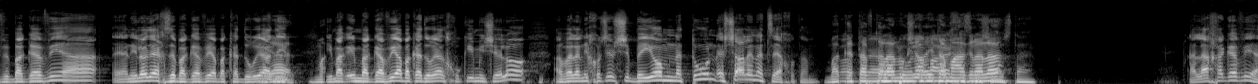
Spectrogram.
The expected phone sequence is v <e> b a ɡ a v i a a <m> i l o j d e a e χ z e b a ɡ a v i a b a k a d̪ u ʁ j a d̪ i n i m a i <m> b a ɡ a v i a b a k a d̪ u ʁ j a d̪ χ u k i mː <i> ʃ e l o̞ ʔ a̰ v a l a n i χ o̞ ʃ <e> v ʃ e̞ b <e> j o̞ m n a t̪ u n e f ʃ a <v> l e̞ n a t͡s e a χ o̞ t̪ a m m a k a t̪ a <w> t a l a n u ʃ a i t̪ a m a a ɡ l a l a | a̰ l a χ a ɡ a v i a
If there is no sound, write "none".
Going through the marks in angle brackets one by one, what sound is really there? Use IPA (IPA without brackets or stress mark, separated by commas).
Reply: e, n, m, i, e, e, ʁ, v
